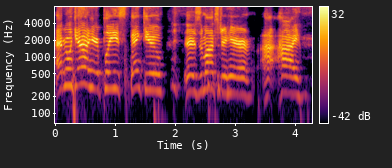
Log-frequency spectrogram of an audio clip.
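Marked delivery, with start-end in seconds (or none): 0.0-3.3 booming, courteous, very high-pitched bullhorn-style announcer voice. Voicing a character politely telling everyone to leave because of a monster, booming loud polite voice. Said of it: "booming, booming, loud voice".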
